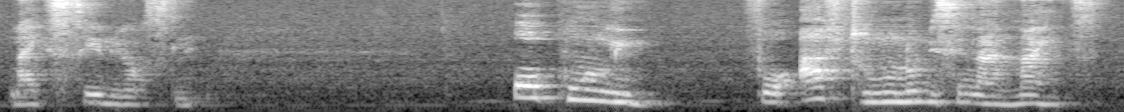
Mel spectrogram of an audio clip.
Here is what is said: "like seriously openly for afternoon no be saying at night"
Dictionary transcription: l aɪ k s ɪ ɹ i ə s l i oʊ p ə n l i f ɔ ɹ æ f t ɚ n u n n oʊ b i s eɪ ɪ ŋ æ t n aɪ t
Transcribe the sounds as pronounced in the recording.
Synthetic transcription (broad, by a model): l aɪ k s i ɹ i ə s l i oʊ p ə n l i f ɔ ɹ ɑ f t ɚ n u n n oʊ b i s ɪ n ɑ n aɪ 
